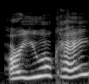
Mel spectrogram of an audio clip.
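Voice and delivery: high, loud worried question; narrated anxious cry. A narrator's reading. She sobs in his arms, anxious high question. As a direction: ask urgently, pitched well up. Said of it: "shaking and sobbing".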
